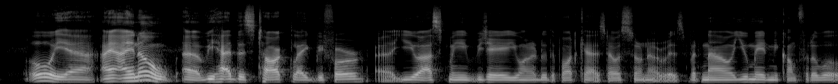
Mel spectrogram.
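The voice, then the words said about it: Strong accent. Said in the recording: “I really have a really strong accent”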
